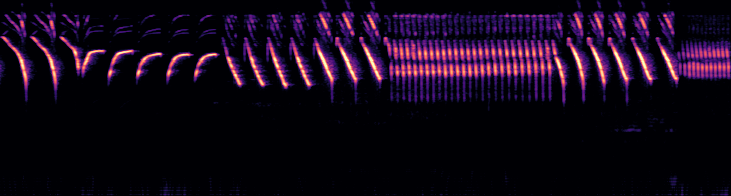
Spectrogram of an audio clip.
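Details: Local canary sings fast, high, falling whistled notes in quick series, broken by a long rolling trill and a final buzzy trill.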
